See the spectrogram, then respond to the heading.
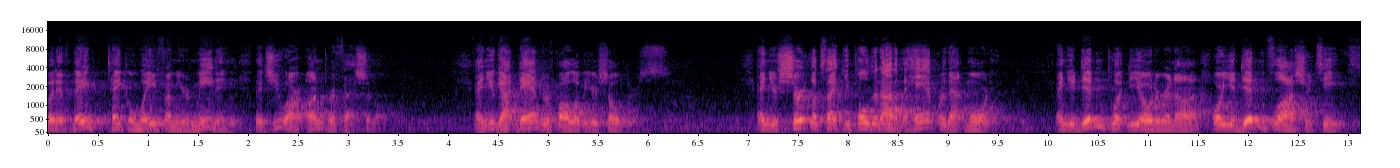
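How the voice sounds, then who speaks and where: With a Southern US accent and a high pitch, a man speaks in an animated tone at a fairly quick pace, his intonation lively. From South Carolina. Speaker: sales trainer. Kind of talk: training seminar.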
